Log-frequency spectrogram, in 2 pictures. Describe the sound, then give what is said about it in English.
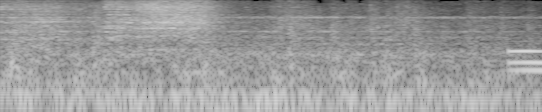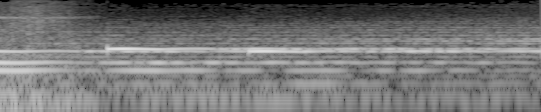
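A corpse train pulls through the London Acropolis with a broad hiss of noise, then its wheels break into a sustained high-pitched metallic screech with several shifting tones, loud, with no voices. “The hissing and screeching of a corpse train pulling through the London Acropolis may travel through the ether of a bygone era.”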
